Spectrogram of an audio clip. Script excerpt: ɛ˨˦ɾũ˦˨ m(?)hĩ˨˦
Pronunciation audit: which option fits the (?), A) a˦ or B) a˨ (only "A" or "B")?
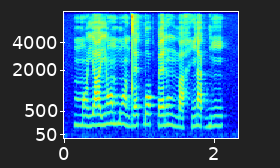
B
